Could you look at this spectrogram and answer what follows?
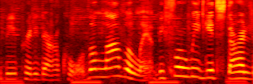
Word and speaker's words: Elay: And my name is LA, pronounced like the city.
